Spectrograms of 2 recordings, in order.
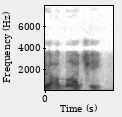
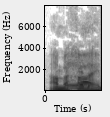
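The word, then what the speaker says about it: Amichai: He's an Israeli poet named, I'm going to mispronounce his name, but Yehuda Amachi. – Amachai.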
